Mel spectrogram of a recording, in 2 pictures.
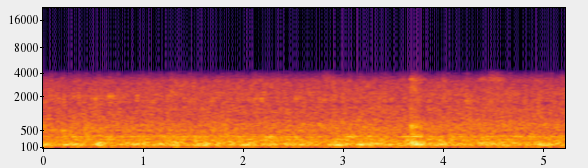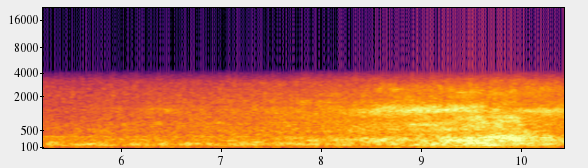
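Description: Motorcycle engines idling at a standstill with a steady low hum. Over the last few seconds a passing car grows louder, peaks near the end and begins to fade.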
